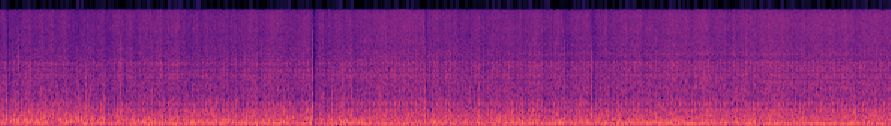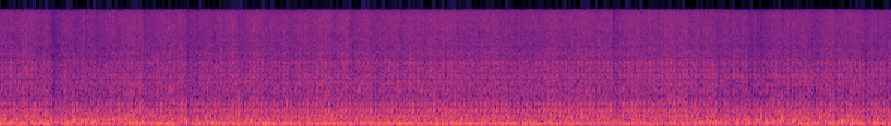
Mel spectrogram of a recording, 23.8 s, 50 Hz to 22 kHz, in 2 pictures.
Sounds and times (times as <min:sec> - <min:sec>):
Motorboat, speedboat: 0:00.0 - 0:23.7.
